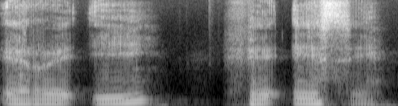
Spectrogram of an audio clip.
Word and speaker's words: rigs: Mientras que la palabra para cognición se escribe R-I-G-S, rigs, aunque la S es muda en la estructura gramatical tibetana, ¿sí?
